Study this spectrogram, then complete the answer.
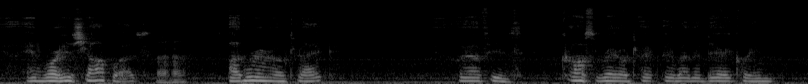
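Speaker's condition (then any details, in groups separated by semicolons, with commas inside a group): Parkinson's; affects voice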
